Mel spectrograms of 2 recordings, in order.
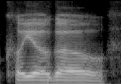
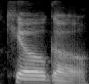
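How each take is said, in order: First: The name is said with three syllables. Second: The name is said with two syllables. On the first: The speaker calls it wrong. "I've heard" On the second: The speaker calls it right. "it's just two syllables"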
